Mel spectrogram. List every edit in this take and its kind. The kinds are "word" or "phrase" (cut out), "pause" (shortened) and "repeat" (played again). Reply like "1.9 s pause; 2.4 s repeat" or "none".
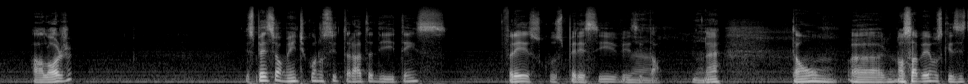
none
